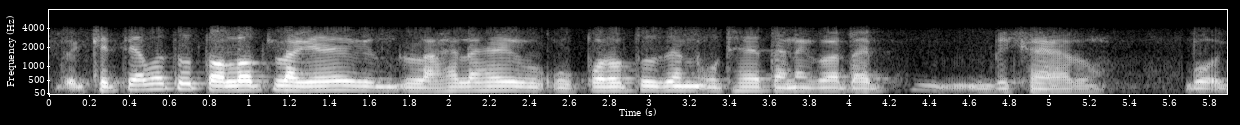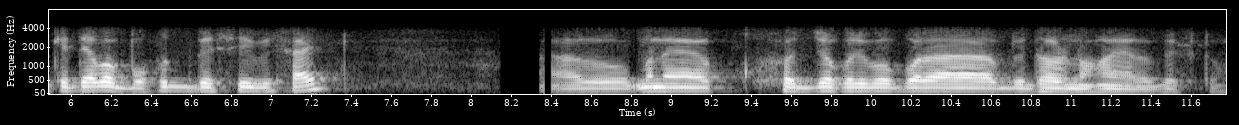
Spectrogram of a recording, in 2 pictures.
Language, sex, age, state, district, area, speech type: Assamese, male, 30-45, Assam, Sonitpur, rural, conversation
